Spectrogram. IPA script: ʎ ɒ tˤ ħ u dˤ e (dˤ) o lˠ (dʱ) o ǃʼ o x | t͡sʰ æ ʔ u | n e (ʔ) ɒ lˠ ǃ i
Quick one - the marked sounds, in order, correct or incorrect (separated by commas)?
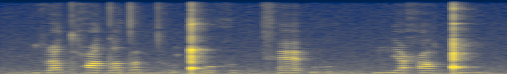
correct, correct, incorrect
